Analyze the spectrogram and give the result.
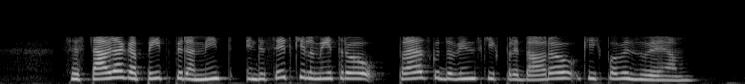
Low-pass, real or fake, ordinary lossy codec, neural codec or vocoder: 3.6 kHz; real; none; none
